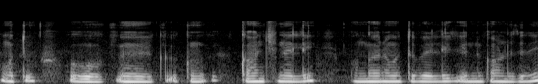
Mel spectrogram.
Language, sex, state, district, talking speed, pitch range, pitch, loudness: Kannada, male, Karnataka, Bidar, 80 wpm, 130-140 Hz, 130 Hz, -16 LUFS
